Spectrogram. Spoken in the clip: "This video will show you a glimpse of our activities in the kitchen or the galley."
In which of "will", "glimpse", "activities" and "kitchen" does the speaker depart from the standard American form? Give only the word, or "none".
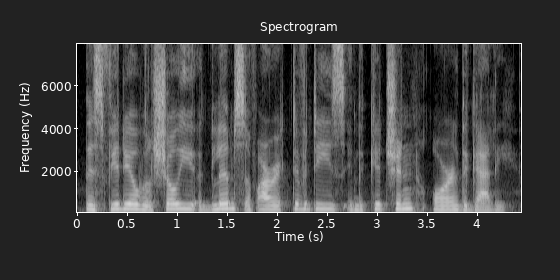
none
